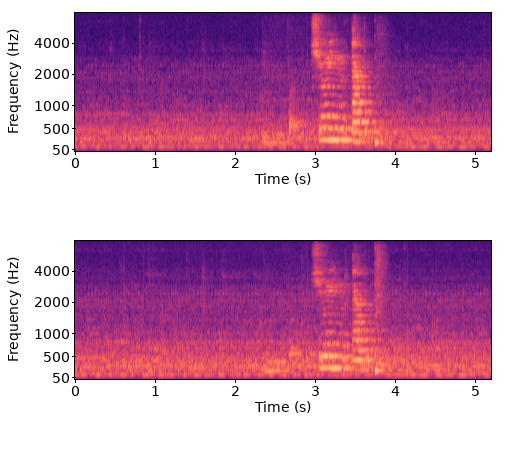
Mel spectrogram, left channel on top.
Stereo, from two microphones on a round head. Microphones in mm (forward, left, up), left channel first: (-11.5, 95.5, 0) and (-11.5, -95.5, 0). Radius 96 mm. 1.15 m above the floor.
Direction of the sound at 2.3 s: 45° left (ahead or behind).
